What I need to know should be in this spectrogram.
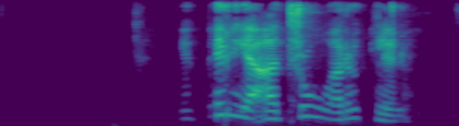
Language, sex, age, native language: Icelandic, female, 50-59, Icelandic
